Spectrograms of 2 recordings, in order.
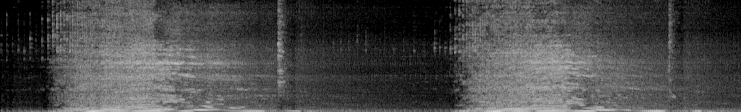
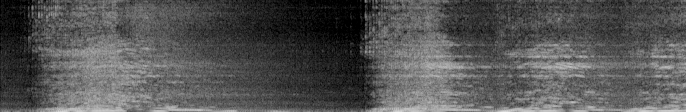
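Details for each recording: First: Carbureted four-stroke Honda Wave motorcycle with secondary air exhaust system: two sharp revs, and on each throttle release pops crack from the exhaust. Deceleration backfire, not engine-internal; fixed by plugging the air injection pipe. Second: Carbureted Honda Wave / Yamaha Mio-type motorcycle with exhaust backfire, after the leak at the air intake connection was sealed with glue and clamped; two clean rev-ups back to a steady idle with no pops or bangs, backfire cured.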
